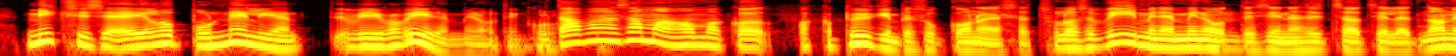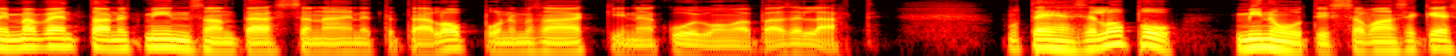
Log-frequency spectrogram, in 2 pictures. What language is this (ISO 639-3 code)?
fin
